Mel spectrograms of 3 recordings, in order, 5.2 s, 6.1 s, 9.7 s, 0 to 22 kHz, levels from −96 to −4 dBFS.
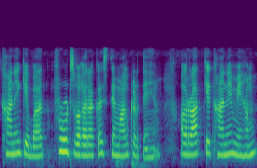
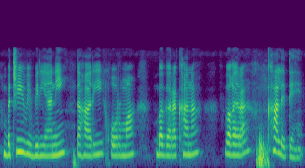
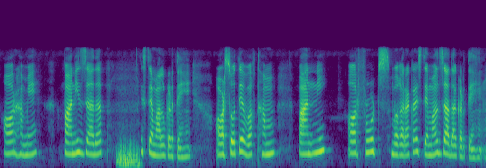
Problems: background sounds at intervals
